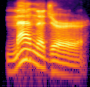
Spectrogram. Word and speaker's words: manager: it's the first one the first syllable is stretched correct manager right good so our voice needs to be like uh higher on the first sound okay manager good that's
